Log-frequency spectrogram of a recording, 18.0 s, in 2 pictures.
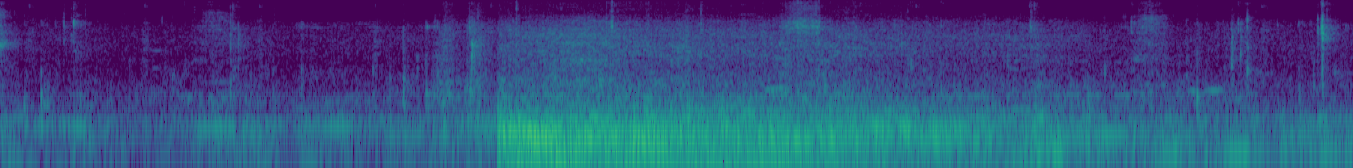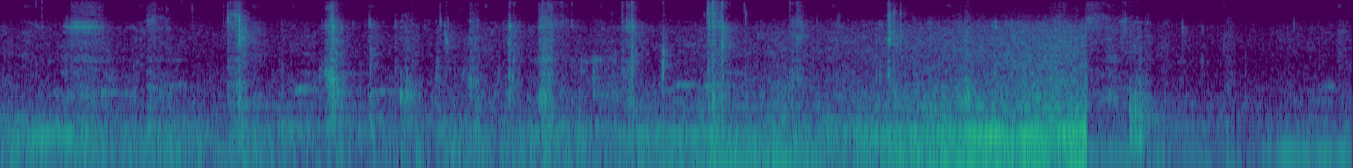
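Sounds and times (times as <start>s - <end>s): chewing: 0.0s - 3.4s, 5.3s - 18.0s.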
